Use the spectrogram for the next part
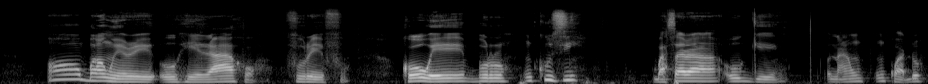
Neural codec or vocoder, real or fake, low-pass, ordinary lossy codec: none; real; 14.4 kHz; none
